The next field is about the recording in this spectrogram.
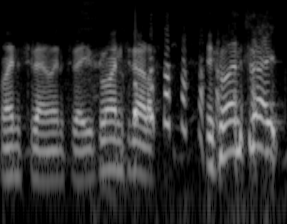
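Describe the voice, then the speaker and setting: A man's voice: on the high side, big pitch swings, no room sound. A man with a Kerala Malayalam accent chatting casually on the phone, puzzled and hesitant in his answers. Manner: slow to catch on, puzzled, hesitant. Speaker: friend on the receiving end of a call. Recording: dull lo-fi phone call sound.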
